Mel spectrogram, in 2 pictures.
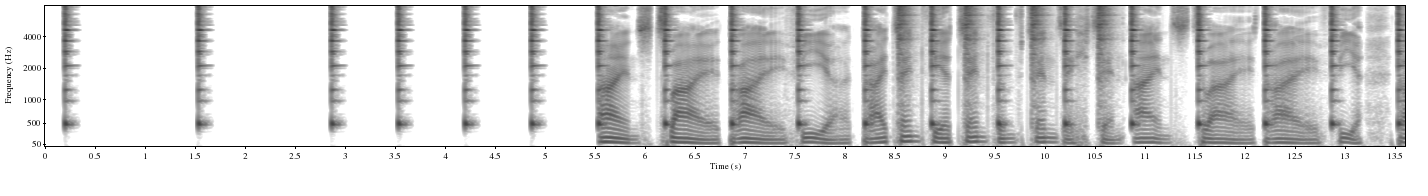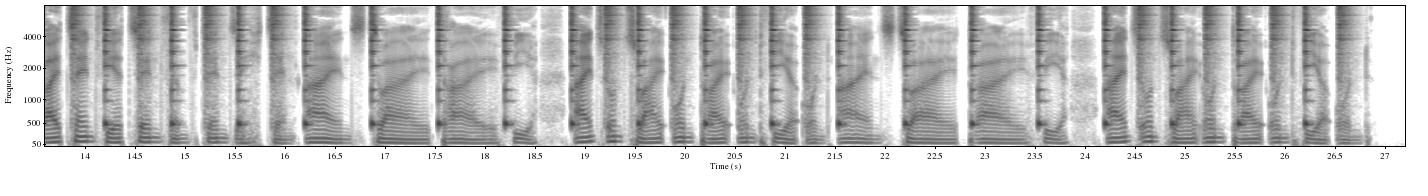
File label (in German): Achtel zaehlen (deutsch)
